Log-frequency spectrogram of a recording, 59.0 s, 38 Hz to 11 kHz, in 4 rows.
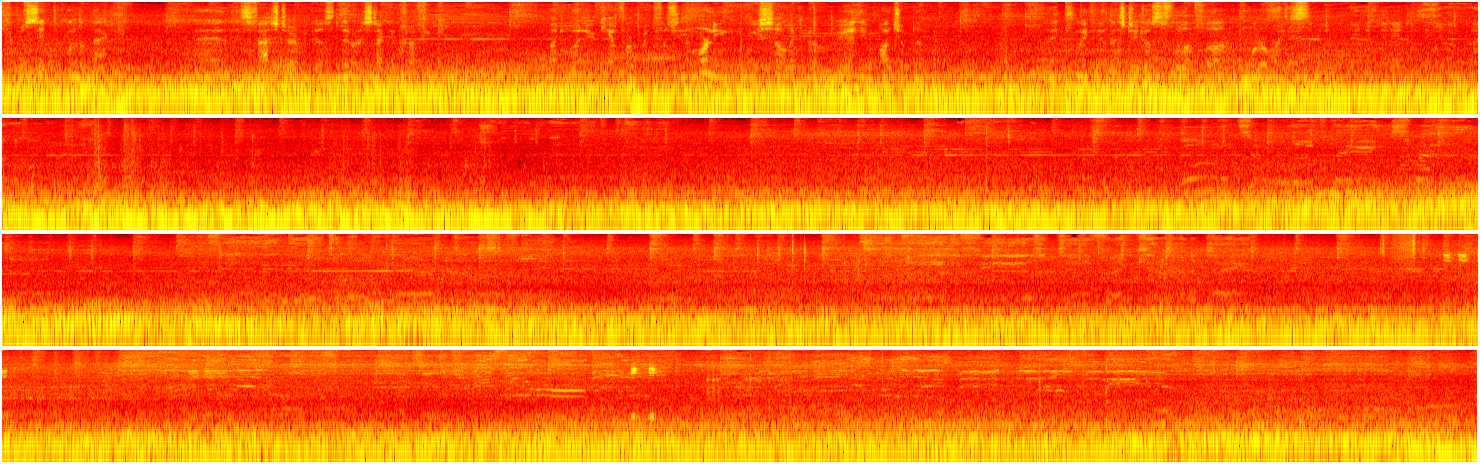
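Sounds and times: car interior rumble: 0.0 - 59.0
faint music: 0.0 - 59.0.

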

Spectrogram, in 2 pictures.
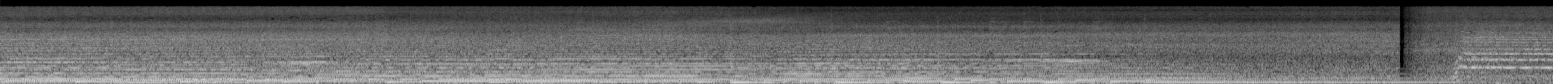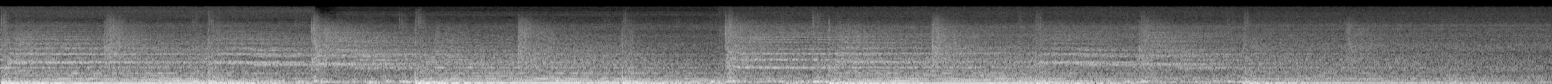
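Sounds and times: slow background music: 0.0 - 31.0
waterfall rushing: 0.0 - 31.0
music with heavy bass: 15.6 - 31.0.

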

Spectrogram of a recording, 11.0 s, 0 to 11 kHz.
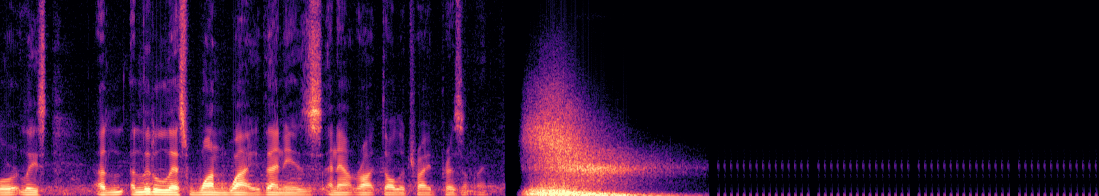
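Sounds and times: deep rumble: 5.2 - 7.1.

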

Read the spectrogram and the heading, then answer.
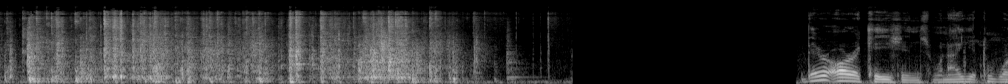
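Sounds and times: fire crackling in metal barrel: 0.0 - 5.8.

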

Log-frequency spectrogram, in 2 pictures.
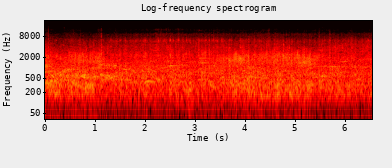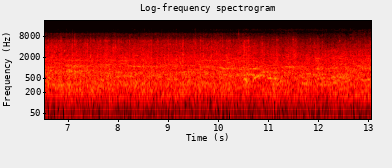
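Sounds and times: murmur of crowded hall: 0.0 - 13.0
toy train wheels rattling on track: 0.0 - 13.0.

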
